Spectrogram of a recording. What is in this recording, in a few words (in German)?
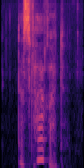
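"fahrrad", German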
